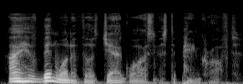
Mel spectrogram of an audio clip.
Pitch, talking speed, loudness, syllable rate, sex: 95 Hz, 220 wpm, -18 LUFS, 5.8 syllables/s, male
